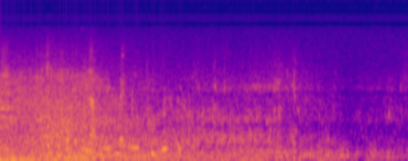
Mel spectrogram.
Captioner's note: laughing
